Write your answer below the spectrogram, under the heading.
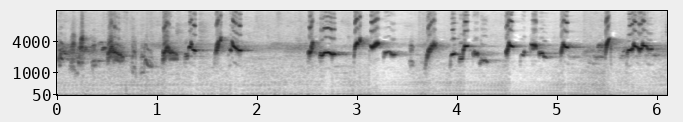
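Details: Red-whiskered bulbul singing, used to stir wild-caught birds into fighting and to train singing: short, bright whistled notes repeated about twice a second, each sliding up then dipping, over a low steady hum.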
